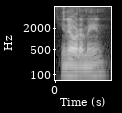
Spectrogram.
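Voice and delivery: know pushed up with a small rise at the end; stress on know. Shown as a demonstration. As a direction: lean on "know" in "You know what I mean?". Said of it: "I change the meaning subtly by changing the emphasis".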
